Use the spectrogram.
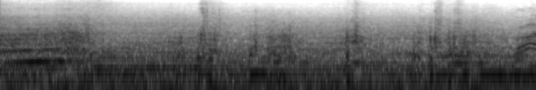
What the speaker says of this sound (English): Keep tapping the gas, keep tapping it.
